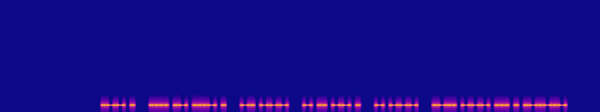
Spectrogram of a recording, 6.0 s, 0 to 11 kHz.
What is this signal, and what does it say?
Morse code, heard as a keyed tone, about 50 wpm, 700 Hz. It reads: WE HAVE NO TIME TO LOSE.
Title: Sentences from Top 1100 Words 50wpm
